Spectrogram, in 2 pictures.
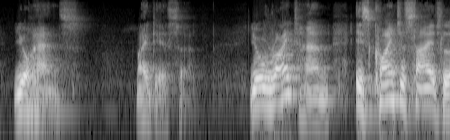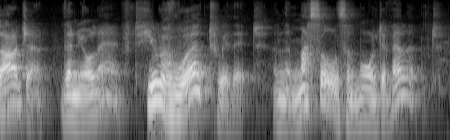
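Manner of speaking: measured, knowing detective voice; Holmes voiced. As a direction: lay out the deductions with calm assurance.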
